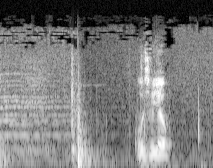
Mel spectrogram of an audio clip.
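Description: A single dull thunk about three-quarters of a second in, the loudest sound here, followed by a man's voice calling out briefly.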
